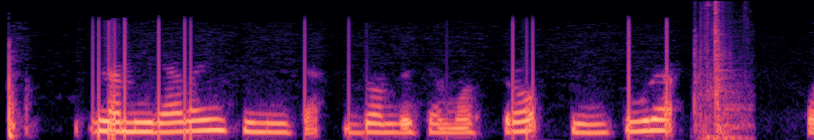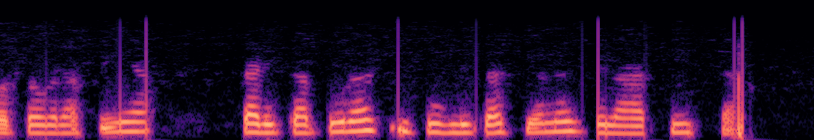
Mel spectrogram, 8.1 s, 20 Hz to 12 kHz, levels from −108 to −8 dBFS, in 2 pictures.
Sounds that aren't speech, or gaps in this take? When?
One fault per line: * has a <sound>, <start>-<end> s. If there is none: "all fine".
* has a thud, 3.5-3.8 s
